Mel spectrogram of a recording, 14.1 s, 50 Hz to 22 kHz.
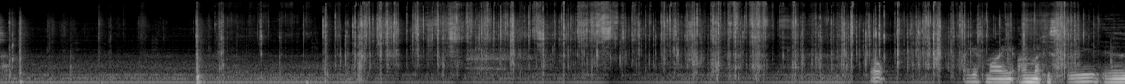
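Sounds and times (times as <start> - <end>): foil wrapper crinkling and tearing: 2.7 - 13.9.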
